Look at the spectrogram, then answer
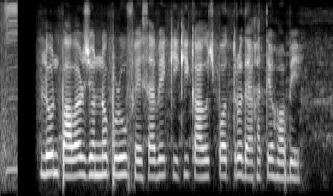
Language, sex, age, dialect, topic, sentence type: Bengali, female, 18-24, Standard Colloquial, banking, statement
